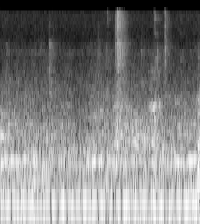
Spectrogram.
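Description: Small pump spray bottle being pumped to prime it, a few faint clicks and short hisses of spray over a steady low hum.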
